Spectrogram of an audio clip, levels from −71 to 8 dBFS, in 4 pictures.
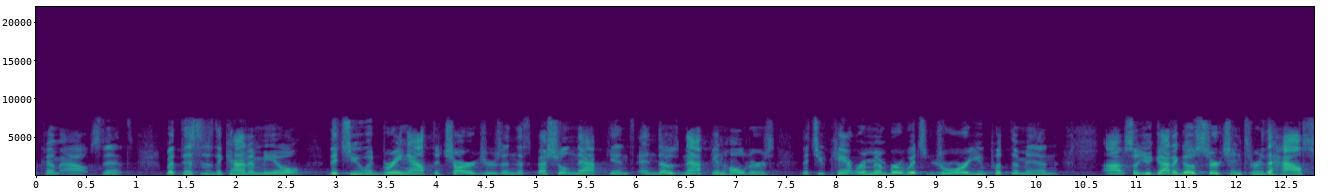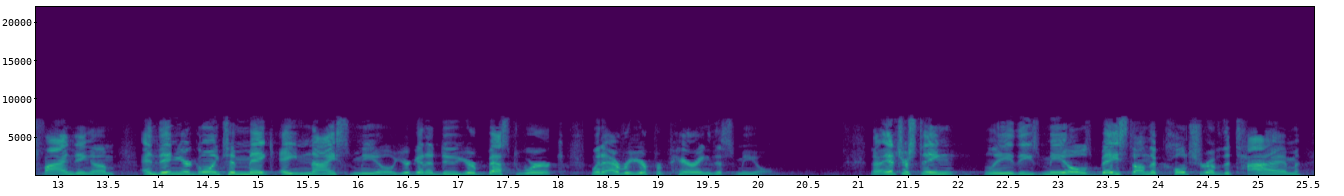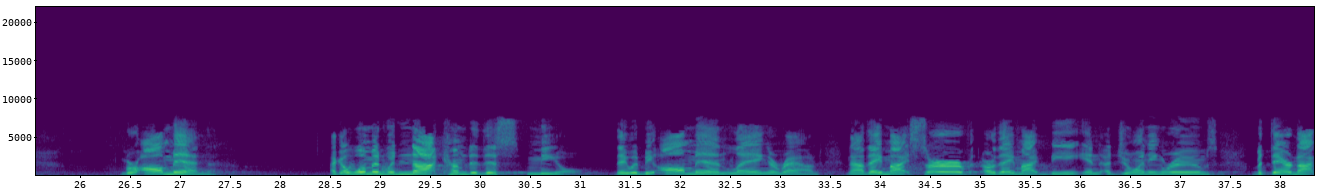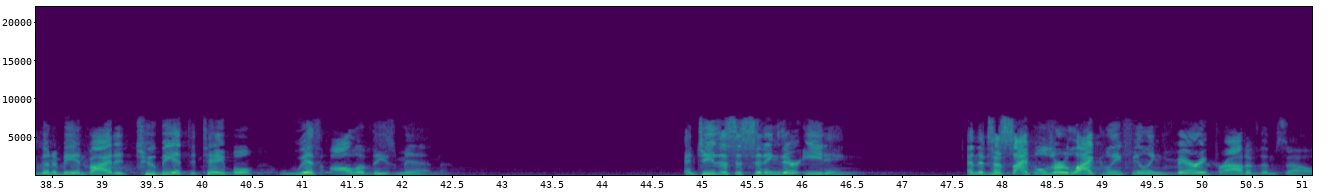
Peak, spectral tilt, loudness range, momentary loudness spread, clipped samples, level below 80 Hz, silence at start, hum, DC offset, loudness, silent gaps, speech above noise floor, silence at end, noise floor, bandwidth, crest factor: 0 dBFS; -2.5 dB/octave; 5 LU; 12 LU; under 0.1%; -78 dBFS; 0.05 s; none; under 0.1%; -23 LUFS; none; 38 dB; 0 s; -61 dBFS; 8 kHz; 24 dB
